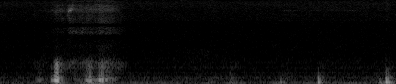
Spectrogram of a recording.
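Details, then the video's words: A Shih Tzu snores in its sleep, giving a pair of low, grumbling snore pulses in the first second, then a few soft nasal clicks and snuffles fading into near silence. "강아지 코골이소리 듣기"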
